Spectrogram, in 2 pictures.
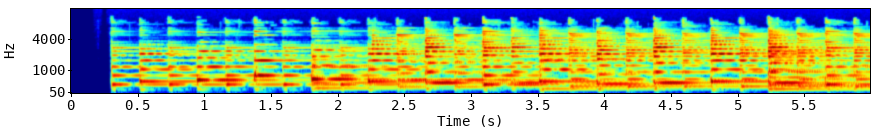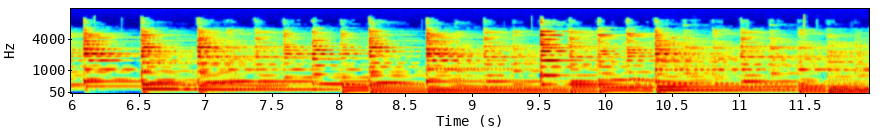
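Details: Electric piano music plays throughout, with repeated chords and a fuller bass from midway, and no animal sounds.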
